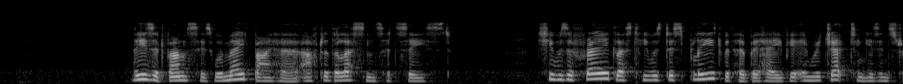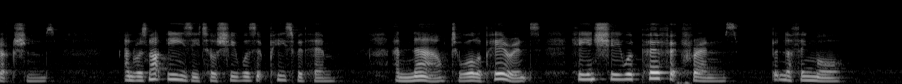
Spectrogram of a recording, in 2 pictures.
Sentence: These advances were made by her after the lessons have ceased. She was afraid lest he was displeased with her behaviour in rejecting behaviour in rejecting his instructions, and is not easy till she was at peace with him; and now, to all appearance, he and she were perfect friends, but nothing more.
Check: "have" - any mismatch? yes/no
yes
